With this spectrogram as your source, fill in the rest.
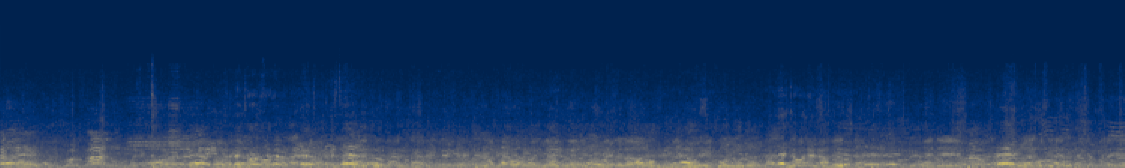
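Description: A crowd murmurs and cheers in a large hall.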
